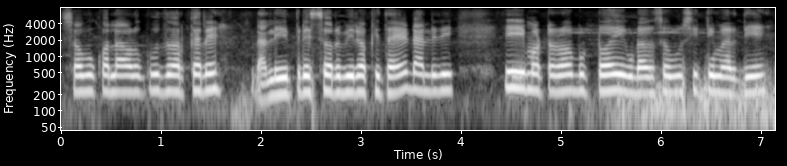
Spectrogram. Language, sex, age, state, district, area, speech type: Odia, female, 45-60, Odisha, Puri, urban, spontaneous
